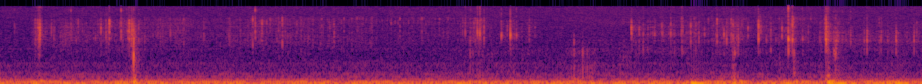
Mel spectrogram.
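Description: Fingertips and long nails tap across a row of solid ice cubes set on a red mat. Scattered light, bright clicks and ticks sit over a steady low hum that fills most of the sound, with a few slightly firmer taps near the end.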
